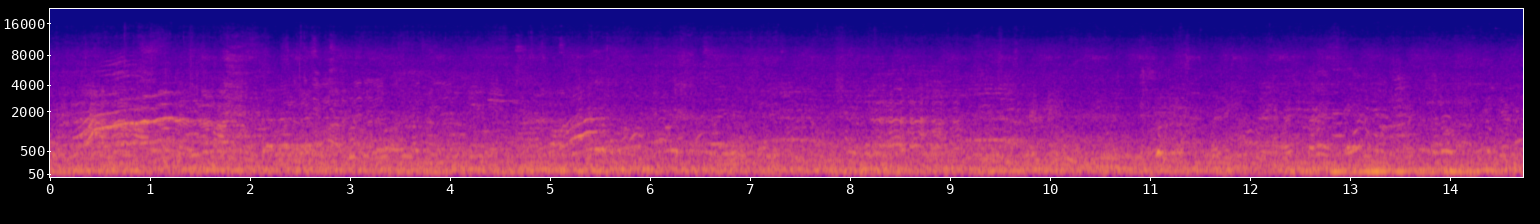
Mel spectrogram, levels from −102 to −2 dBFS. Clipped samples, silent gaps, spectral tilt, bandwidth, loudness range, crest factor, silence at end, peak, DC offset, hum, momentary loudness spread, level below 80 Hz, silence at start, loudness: under 0.1%; none; -7 dB/octave; 12.5 kHz; 2 LU; 16 dB; 0 s; -22 dBFS; under 0.1%; none; 5 LU; -52 dBFS; 0 s; -38 LUFS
